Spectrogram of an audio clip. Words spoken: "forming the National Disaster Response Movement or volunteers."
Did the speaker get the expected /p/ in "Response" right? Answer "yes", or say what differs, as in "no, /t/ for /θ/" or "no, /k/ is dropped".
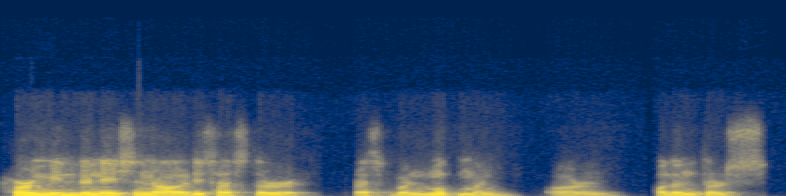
no, /b/ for /p/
